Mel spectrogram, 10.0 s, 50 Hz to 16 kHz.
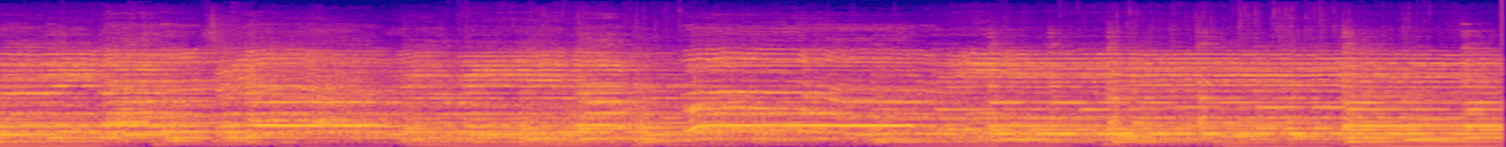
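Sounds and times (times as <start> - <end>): gospel hymn singing: 0.0 - 10.0
keyboard accompaniment: 0.0 - 10.0.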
